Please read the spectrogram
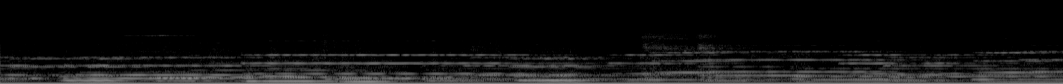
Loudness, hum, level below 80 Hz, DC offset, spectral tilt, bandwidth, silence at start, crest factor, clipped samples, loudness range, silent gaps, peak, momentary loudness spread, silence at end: -42 LUFS; none; -62 dBFS; 2%; -8.5 dB/octave; 15 kHz; 0 s; 14 dB; under 0.1%; 4 LU; none; -24 dBFS; 7 LU; 0 s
